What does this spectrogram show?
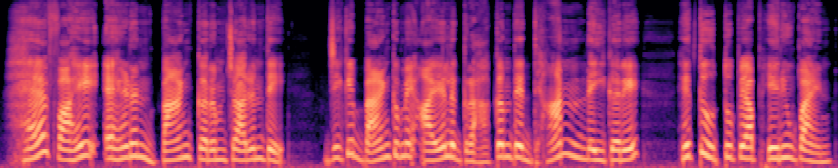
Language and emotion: Sindhi, disgusted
